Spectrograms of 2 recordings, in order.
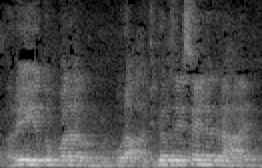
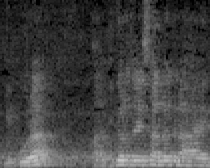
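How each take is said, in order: First: A louder, wide-eyed gasp of wonder; lightly voiced awestruck cowherd boy; amazed exclamation. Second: Said in the usual way. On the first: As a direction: call out the discovery as an astonished child. Cowherd boys exclaim at python.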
